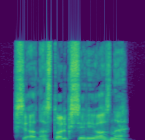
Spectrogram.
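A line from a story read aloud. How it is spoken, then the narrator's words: Snorting. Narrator (Russian): хмыкнул Хироши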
